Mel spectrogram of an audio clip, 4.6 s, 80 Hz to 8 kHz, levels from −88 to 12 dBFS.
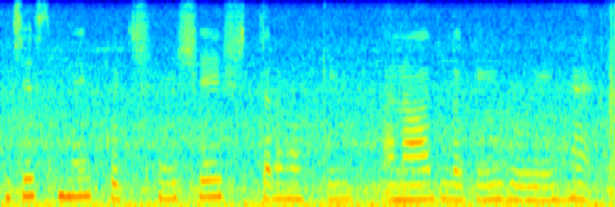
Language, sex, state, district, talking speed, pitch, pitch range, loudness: Hindi, female, Chhattisgarh, Raipur, 115 wpm, 120 Hz, 115-125 Hz, -19 LUFS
